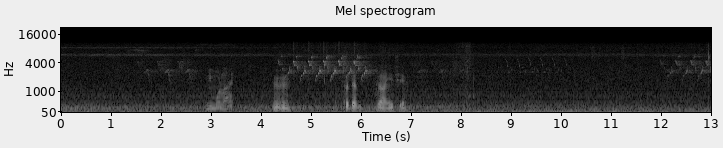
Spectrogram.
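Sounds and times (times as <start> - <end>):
steady low background noise: 0.0 - 13.0
bird chirping: 1.4 - 3.3, 4.3 - 8.0, 8.7 - 10.3, 12.0 - 13.0.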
